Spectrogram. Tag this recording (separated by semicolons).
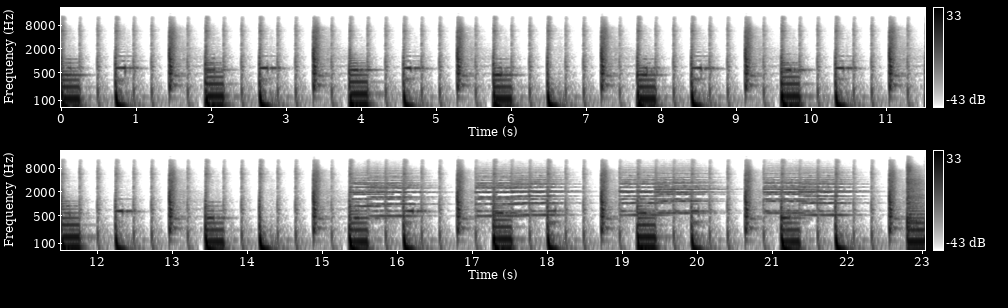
game; gamedev; gamedeveloping; games; gaming; indiedev; indiegamedev; loop; music; music-loop; Philosophical; Puzzle; sfx; Thoughtful; video-game; videogame; videogames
